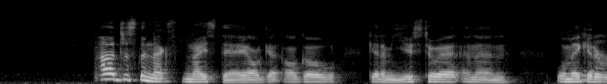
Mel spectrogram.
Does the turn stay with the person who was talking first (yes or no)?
yes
